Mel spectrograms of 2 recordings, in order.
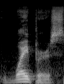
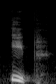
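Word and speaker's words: Ypres: it was 1915 the Second Battle of EP EP y p s the Brits used to call it wipers maybe Canadian did too as a slang but now with correct pronunciation EP is where that trench warfare was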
